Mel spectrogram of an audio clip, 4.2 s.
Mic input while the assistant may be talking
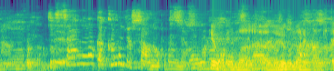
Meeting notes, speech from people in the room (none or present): present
